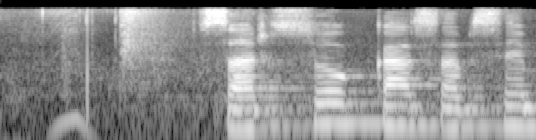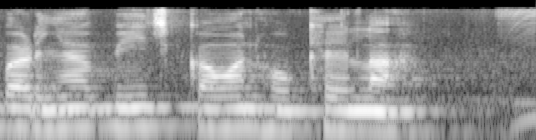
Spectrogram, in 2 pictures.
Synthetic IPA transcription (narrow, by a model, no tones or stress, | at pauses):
səɾsokasəbsebəɽ̤ijãbiːt͡ʃkəʋənɦoːkʰeːlaː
